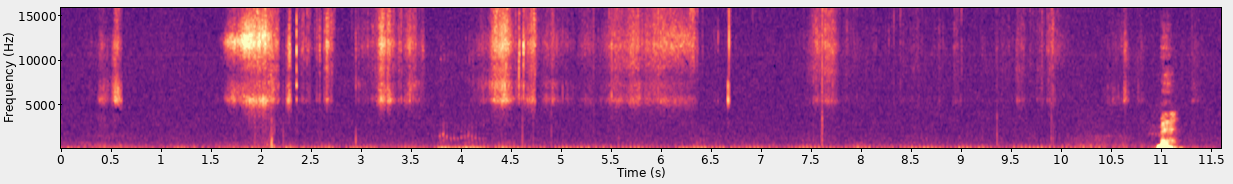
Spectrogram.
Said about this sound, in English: We have a little tiny new member in our house. As you probably already heard, this is our cat or kitten.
